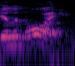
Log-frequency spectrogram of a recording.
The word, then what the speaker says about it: Illinois: so annoyed when we call it illinois yes is silent what you got it's illinois that it looks to me like some some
